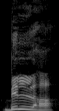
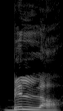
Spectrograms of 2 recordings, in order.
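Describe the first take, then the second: The two takes are said the same way.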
